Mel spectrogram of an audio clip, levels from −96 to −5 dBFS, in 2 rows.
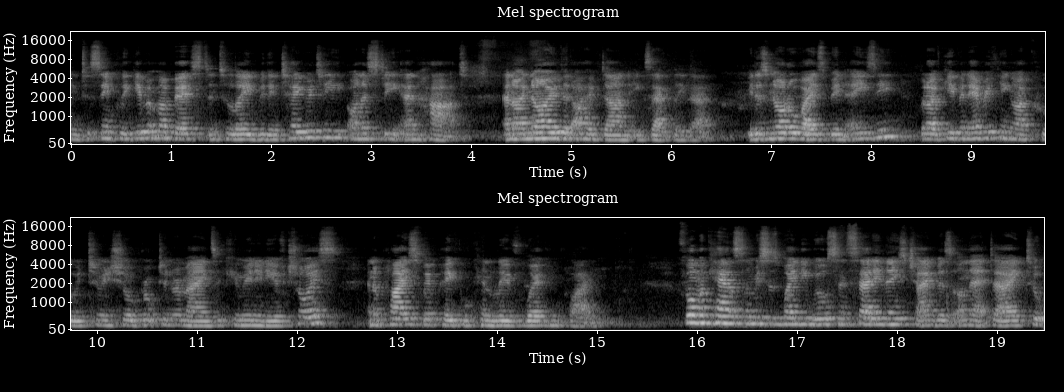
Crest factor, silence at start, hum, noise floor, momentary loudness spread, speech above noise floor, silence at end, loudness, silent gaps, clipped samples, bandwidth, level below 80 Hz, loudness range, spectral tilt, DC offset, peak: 20 dB; 0 s; none; -68 dBFS; 11 LU; 28 dB; 0 s; -39 LUFS; none; under 0.1%; 16 kHz; under -90 dBFS; 3 LU; -4 dB/octave; under 0.1%; -20 dBFS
